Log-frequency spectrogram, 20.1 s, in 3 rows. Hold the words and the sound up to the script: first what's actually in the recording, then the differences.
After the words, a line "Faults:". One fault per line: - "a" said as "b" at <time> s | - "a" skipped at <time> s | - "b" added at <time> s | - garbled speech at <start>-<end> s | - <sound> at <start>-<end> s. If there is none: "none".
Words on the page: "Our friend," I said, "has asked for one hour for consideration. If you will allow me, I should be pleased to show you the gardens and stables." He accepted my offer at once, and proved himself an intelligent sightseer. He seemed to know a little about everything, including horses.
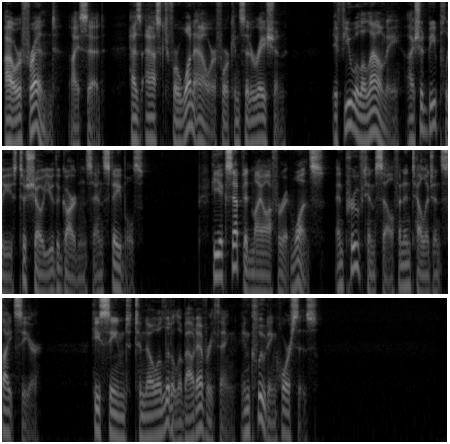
"Our friend," I said, "has asked for one hour for consideration. If you will allow me, I should be pleased to show you the gardens and stables." He accepted my offer at once, and proved himself an intelligent sightseer. He seemed to know a little about everything, including horses.
Faults:
none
